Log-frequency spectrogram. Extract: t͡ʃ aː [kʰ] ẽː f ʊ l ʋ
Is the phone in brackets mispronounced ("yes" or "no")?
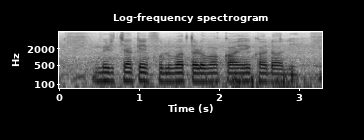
yes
